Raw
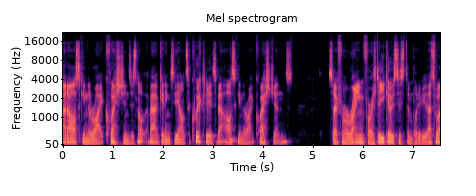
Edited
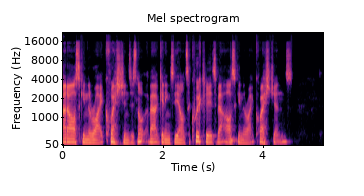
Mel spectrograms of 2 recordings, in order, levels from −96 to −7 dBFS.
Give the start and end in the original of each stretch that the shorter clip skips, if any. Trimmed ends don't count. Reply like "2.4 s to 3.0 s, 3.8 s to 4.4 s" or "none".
none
